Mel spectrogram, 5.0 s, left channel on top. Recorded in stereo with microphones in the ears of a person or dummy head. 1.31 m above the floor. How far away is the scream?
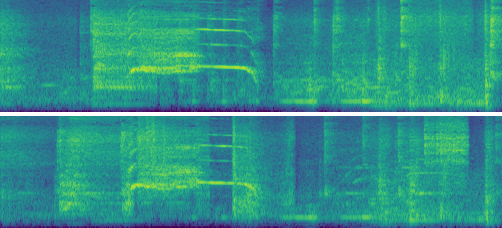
About 4.5 m.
